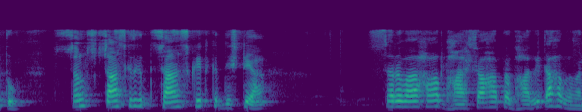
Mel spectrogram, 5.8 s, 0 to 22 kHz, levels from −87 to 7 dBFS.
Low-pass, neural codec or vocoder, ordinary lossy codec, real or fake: 7.2 kHz; none; none; real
